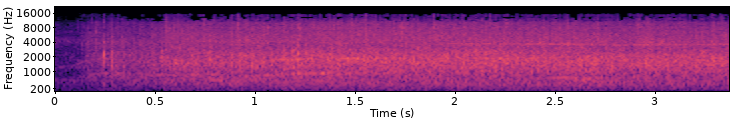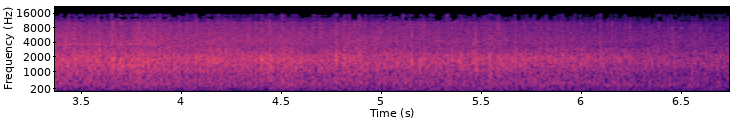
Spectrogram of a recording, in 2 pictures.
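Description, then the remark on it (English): An audience claps for Jesus, a dense, sustained wash of applause that starts abruptly and stays at an even loudness for several seconds before easing slightly at the end. “So it's Jesus, hey? Can we clap to him?”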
